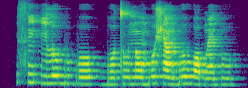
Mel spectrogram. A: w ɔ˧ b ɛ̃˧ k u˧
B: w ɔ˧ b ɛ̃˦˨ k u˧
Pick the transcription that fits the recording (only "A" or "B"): A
